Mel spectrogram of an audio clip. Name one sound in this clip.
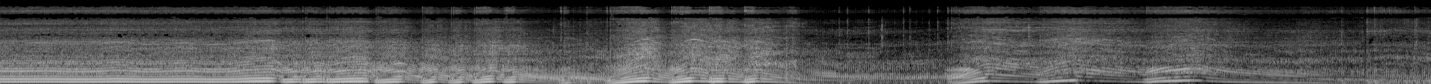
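A chainsaw engine idles steadily, then revs up and down in bursts.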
